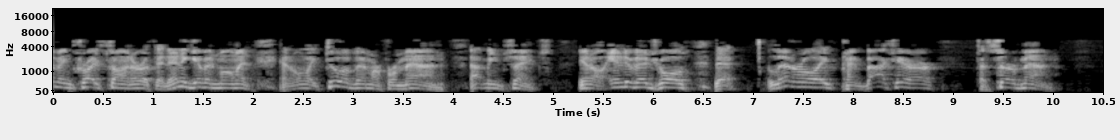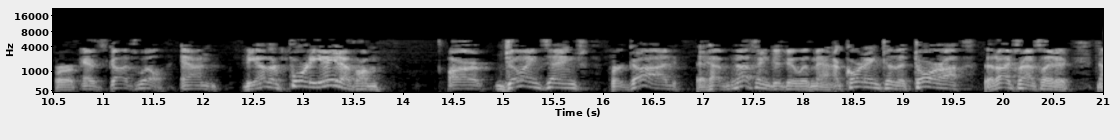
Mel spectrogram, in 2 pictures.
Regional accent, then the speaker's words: United States; And at least I still hold pride in being an American, and I feel ugly.

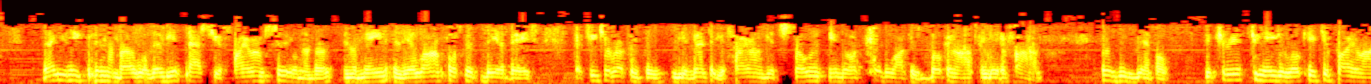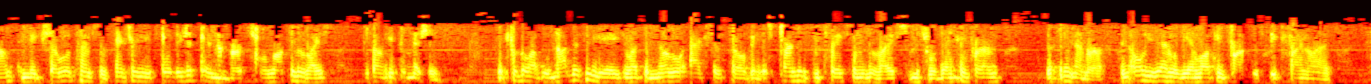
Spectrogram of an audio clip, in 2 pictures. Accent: Lawrence, Massachusetts, United States; I grew up in Lawrence, Mass.

